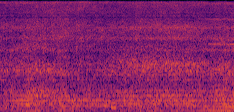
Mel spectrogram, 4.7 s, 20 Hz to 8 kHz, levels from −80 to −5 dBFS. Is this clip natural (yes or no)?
no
